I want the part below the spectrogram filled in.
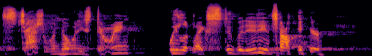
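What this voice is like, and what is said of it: Whispering. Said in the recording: “I'm starting to whisper to my buddies”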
